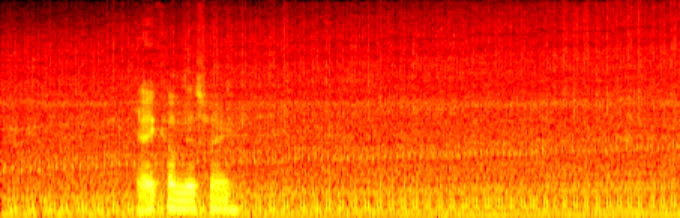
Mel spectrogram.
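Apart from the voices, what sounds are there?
car engine idling and struggling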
